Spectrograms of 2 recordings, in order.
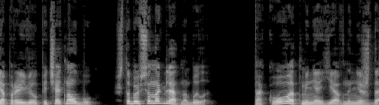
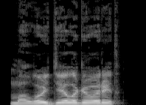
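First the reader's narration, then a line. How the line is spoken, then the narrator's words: Sudden booming boar voice. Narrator (Russian): внезапно прогудел кабан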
